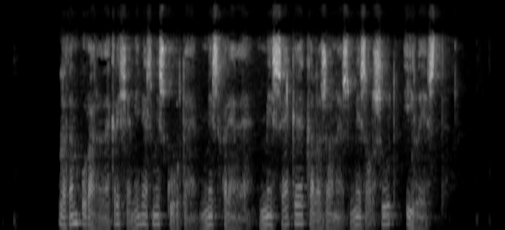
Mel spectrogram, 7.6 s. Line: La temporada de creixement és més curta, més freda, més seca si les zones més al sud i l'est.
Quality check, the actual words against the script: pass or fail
fail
